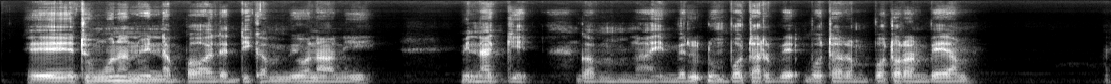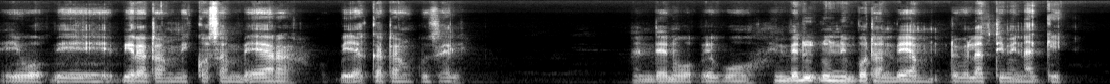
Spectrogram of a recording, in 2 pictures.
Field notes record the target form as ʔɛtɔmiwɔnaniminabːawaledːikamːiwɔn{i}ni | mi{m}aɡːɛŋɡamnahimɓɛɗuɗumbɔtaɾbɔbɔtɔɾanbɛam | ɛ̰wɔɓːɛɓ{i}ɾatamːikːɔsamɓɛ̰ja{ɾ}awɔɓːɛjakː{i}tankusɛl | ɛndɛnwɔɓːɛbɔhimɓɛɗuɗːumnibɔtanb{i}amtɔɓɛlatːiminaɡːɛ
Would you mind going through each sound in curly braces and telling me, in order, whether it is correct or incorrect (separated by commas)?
incorrect, incorrect, correct, correct, incorrect, incorrect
